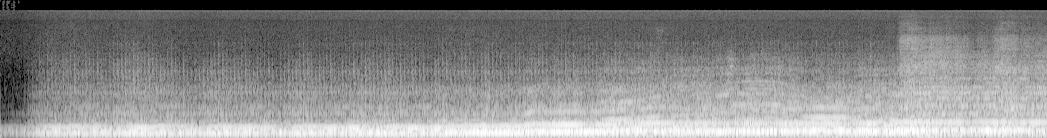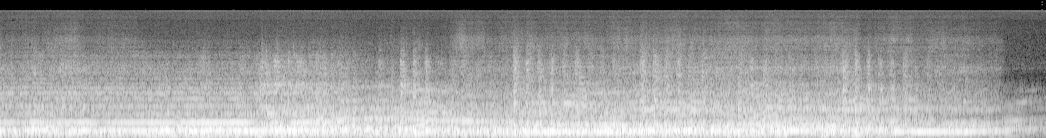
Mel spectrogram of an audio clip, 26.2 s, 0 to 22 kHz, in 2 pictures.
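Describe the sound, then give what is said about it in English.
Luigi Russolo's futurist noise machines from 1914 drone and groan together, their rough, engine-like tones sliding up and down in pitch over a steady, loud rumble that continues without pause and without any voices. “from 1914 with his noise machines, and I won't say the name of the song because it's just too obscure.”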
